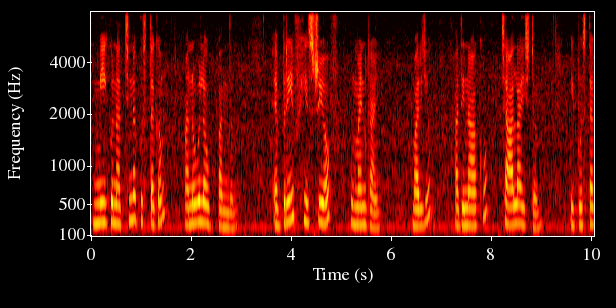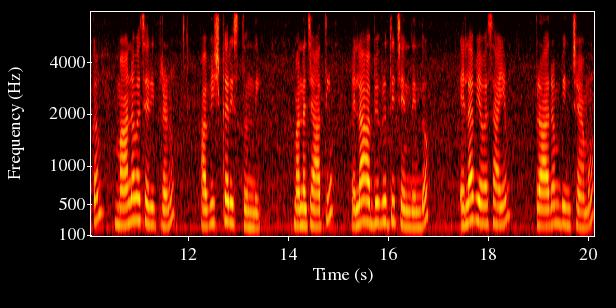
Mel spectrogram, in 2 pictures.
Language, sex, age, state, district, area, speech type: Telugu, female, 18-30, Andhra Pradesh, Sri Satya Sai, urban, spontaneous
